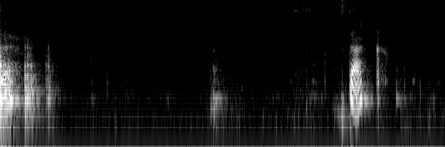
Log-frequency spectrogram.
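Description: Faint handling sounds of thin beading wire being pulled tight through a few small beads: a few soft clicks at the start, then near quiet. A woman says a short word near the end.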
